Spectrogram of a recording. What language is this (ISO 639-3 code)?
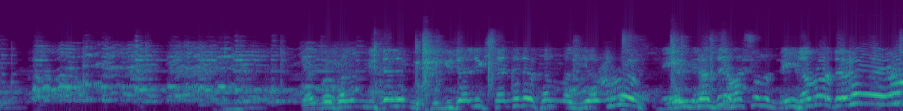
tur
